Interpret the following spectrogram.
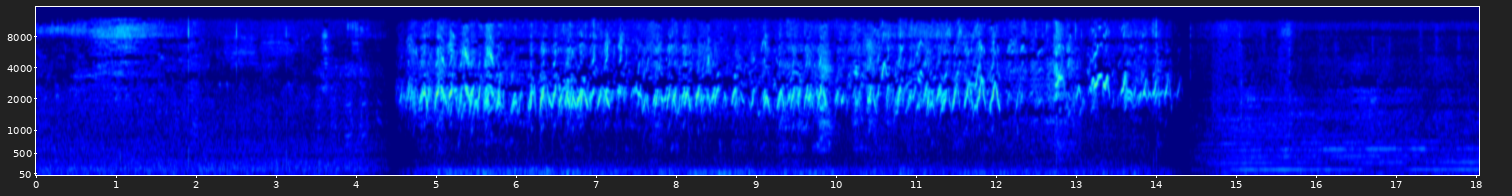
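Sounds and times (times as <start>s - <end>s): birds chirping and twittering: 0.0s - 14.4s.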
